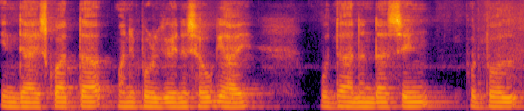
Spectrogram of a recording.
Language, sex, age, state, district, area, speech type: Manipuri, male, 18-30, Manipur, Thoubal, rural, spontaneous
